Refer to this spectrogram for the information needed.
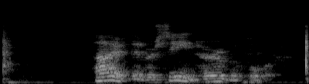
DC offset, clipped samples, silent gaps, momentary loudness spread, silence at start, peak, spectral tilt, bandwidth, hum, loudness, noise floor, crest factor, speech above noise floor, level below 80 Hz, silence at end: under 0.1%; under 0.1%; none; 13 LU; 0 s; -10 dBFS; -6 dB/octave; 7.6 kHz; none; -34 LUFS; -69 dBFS; 26 dB; 36 dB; -70 dBFS; 0 s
